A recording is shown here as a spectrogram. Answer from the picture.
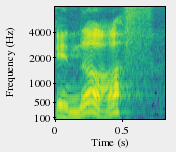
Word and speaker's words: enough: So, for instance, in the word enough, as given on the slide, in the word enough, the GH is pronounced f.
